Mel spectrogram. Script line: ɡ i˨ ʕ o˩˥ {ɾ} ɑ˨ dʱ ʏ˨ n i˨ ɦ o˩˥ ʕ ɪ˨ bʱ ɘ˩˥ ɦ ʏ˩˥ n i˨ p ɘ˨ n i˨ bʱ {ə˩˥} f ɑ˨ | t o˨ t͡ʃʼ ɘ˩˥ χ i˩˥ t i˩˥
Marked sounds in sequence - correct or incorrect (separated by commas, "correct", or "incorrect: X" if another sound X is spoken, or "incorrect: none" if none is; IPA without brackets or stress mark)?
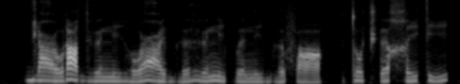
correct, correct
